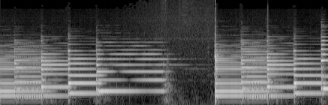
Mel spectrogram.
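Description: Acoustic grand piano playing slow broken chords, single notes struck one after another, without the sustain pedal. The notes stop cleanly after a first group, leaving a short silence just past halfway, then a new group begins.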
